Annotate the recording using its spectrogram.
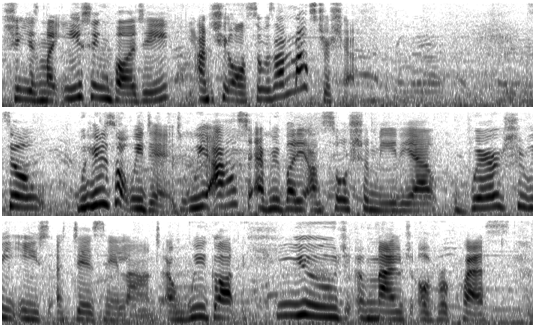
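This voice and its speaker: A woman with an Irish accent speaks at a fairly quick pace in a high pitch, animated and with lively intonation. Music plays in the background. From Ireland. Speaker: chef and cooking show host. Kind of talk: casual chat.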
